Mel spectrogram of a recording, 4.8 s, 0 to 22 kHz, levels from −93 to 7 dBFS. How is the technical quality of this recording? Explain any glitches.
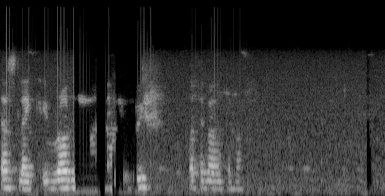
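The recording has three problems: a steady buzz throughout, and a short stretch where the speech is pushed down while fragments of another voice get through.

Filter restarted on every block: a filter in the chain loses its memory at each block boundary and restarts from silence, so every block opens with a tiny transient. These clicks repeat 25 times a second, which points to blocks of about 40 ms. They merge into a low buzz under the whole clip, louder where the speech is louder and fading in the pauses.

Speech suppressed in double talk: between 0.93 and 1.74 s the talker's level collapses, dropping by as much as about 40 dB. About 0.7 s of that window is affected. This is likely an echo canceller that heard both sides at once, could not tell the talker from the loudspeaker echo, and attenuated everything while the far side was active.

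Other side's voice leaking through: from 1.39 to 1.47 s a second voice can be heard, about 15 dB below the speech. Another brief scrap follows from 1.76 to 1.82 s at about 30 dB down. The far side was likely playing on the talker's loudspeaker, and the echo canceller left some of it in the microphone signal. The result is short snatches of a voice that does not belong to the talker.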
